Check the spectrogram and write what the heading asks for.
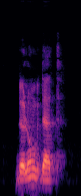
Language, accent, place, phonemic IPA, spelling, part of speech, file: French, France, Lyon, /də lɔ̃ɡ dat/, de longue date, prepositional phrase, LL-Q150 (fra)-de longue date.wav
- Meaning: long-standing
